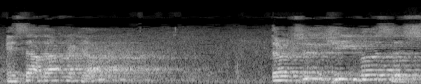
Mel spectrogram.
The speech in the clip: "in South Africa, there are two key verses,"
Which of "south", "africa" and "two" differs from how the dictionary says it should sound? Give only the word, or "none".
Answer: none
